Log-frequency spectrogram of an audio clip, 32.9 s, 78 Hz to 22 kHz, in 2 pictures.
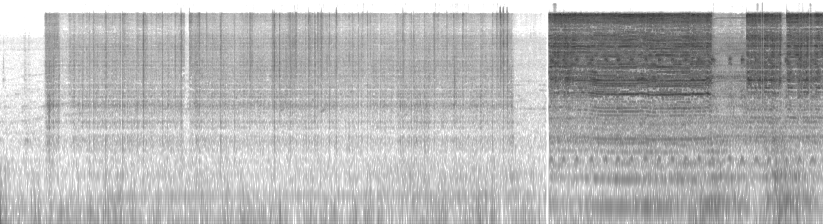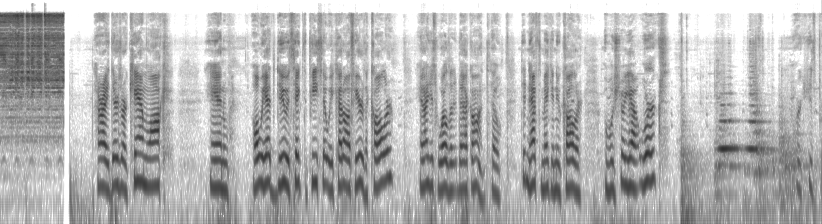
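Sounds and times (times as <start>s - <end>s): welding arc crackling: 0.9s - 10.3s, 11.0s - 17.8s.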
